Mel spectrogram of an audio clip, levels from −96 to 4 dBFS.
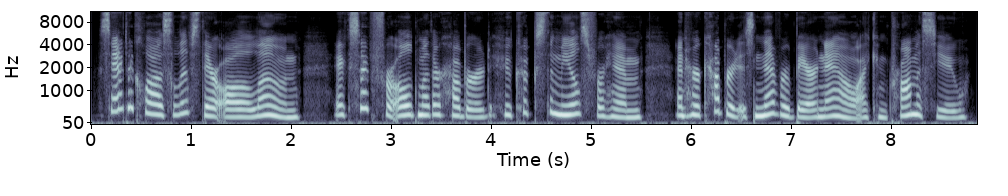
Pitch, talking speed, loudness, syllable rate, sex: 260 Hz, 190 wpm, -16 LUFS, 5.0 syllables/s, female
